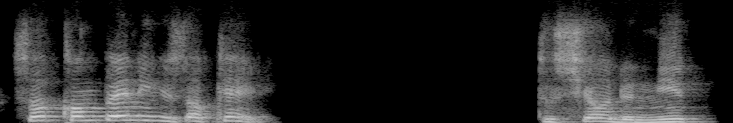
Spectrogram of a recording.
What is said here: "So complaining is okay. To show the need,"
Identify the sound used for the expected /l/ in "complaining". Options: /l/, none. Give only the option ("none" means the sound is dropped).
none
